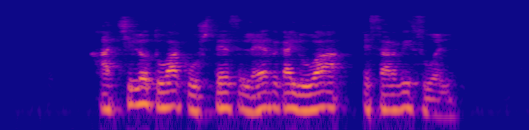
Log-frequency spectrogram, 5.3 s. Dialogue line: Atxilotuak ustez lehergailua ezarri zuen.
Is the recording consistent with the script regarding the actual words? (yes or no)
yes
